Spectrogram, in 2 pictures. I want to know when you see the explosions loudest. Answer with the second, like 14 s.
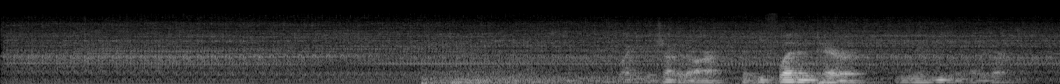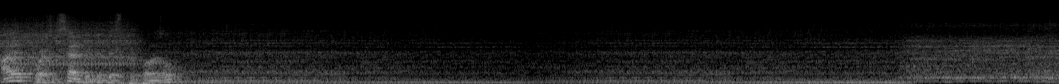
5 s.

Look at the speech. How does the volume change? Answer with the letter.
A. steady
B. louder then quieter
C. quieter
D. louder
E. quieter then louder
B.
